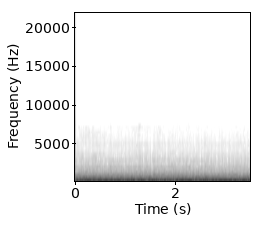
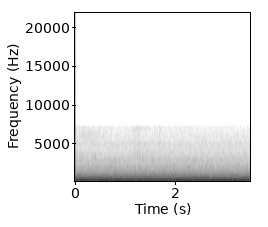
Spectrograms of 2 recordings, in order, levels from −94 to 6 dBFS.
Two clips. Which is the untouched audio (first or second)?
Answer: second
